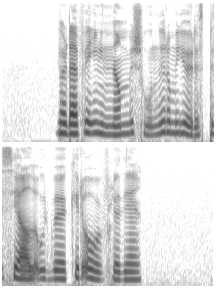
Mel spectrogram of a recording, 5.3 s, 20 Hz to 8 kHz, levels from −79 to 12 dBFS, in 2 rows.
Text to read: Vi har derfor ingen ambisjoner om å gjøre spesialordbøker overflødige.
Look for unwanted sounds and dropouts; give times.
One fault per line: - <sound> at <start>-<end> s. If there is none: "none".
none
